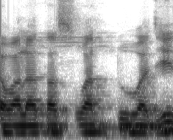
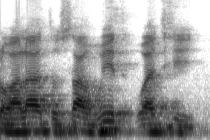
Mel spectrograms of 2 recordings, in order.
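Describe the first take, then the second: First: The verb begins with ta and doubles the d. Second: The verb begins with tu and doubles the w. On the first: The speaker calls it wrong. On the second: The speaker calls it right. "yang betul"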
